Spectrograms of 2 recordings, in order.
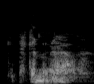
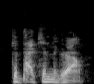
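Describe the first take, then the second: First: Much lower, much softer gruff voice; deep, quiet creature order; low growled command. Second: Said in the usual way. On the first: Pretend. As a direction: order it back down in a deep monster voice. Repeated in low far voice.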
